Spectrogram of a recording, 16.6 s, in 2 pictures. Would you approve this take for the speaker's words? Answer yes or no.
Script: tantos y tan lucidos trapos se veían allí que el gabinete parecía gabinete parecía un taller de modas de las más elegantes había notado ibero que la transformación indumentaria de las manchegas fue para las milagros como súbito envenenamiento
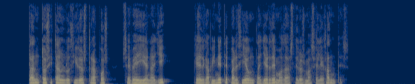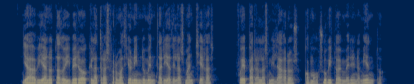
no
